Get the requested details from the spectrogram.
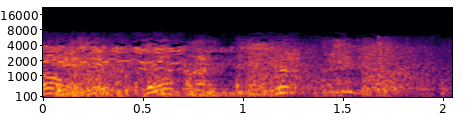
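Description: The powerful stallion Silver neighs loudly with a wavering, shrill whinny over a dense rush of noise as it is reined in, lasting about two seconds.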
